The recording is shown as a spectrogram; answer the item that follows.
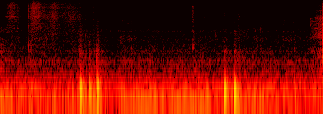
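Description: A rubber stamp being tapped onto an ink pad: two pairs of dull taps, one pair a little over a second in and another past four seconds, over a steady low hum. A brief rustle comes just after the start.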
